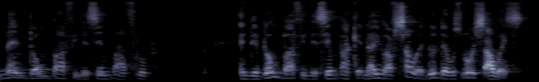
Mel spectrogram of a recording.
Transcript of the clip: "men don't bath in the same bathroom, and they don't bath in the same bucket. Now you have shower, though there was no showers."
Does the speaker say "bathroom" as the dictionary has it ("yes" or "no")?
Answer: no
